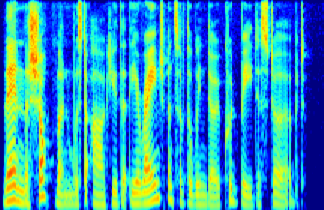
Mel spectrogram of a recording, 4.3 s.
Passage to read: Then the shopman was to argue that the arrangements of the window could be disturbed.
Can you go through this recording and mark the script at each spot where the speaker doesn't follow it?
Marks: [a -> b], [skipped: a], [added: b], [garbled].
Then the shopman was to argue that the arrangements of the window could be disturbed.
